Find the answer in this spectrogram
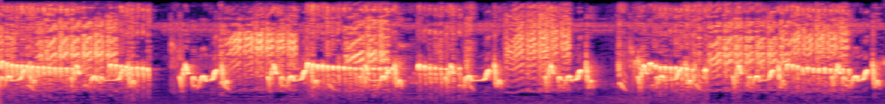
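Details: Prinia lure call used by trappers, an old recording also meant to stimulate prinias that have stopped singing after moult: dense, rapid, buzzy chattering phrases with trilled notes, in bursts of about one to two seconds separated by brief pauses.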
